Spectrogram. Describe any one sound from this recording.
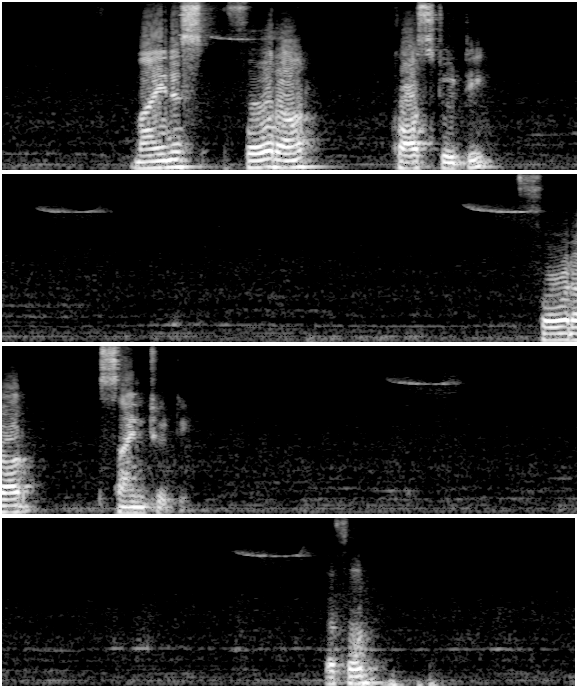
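A man speaks calmly in short phrases through a microphone, with long pauses.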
